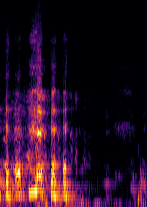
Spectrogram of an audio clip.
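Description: People laughing and chuckling at a joke, loudest in the first second, then dying away.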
